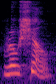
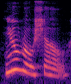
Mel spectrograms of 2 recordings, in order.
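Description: First: Said in the usual way. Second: Firm stress on "New"; insistent correction. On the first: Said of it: "said Schmoll". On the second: A narrator's reading. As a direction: correct him, leaning on "New". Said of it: "Hannah insisted".

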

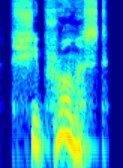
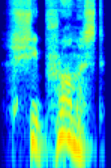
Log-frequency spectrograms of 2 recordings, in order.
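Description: First: Lightly voiced dying man, faint and bitter; dying demon's lament. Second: Higher, slowed and drawn out, fading; slower dying lament. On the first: Dying Benares to himself, a hint of faint bitter lament. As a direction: let the words fall like a last breath. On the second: Acted. Benares clutching dead Jin's hand, slow fading grief. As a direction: stretch each word as the life leaves him.

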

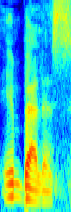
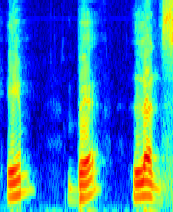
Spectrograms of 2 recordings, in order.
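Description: First: Said in the usual way. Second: ইমব্যালেন্স in three slow, separated syllables. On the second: Shown as a demonstration. Teacher drills three syllables, saying ইমব্যালেন্স slowly in parts. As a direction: pause after each syllable of ইমব্যালেন্স. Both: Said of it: "তিনটে syllable".

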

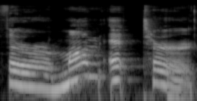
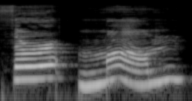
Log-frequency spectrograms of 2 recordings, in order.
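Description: First: Careful slow "Thermometer" for imitation; slow demo word. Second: "Thermometer" stretched slowly, rising at the end; speech-teacher model of "Thermometer"; slow demo word. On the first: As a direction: model "Thermometer" slowly for the child. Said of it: "Can you do that". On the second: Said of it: "it says mom". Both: Shown as a demonstration.

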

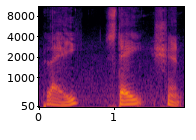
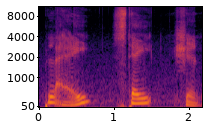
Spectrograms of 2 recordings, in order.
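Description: First: "بلاي ستيشن" said slowly, stressing "ستيشن"; careful English demo. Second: "بلاي ستيشن" said slowly, syllable by syllable; slow English demo. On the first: (تشديد على "ستيشن") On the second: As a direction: spell out "بلاي ستيشن" carefully. (نطق بطيء لـ"بلاي ستيشن") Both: Shown as a demonstration. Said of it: "ايش مثله؟".

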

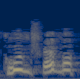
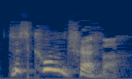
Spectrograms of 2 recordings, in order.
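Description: First: "Just call him Trevor" squeaked high through a laugh; laughing high repeat. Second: Said in the usual way. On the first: Shown as a demonstration. Joking to viewers about Trevor, laughing and high. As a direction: giggle it out in a much higher voice.

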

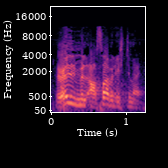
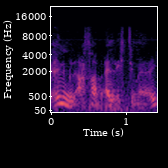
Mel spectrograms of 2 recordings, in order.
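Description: First: Said in the usual way. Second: علم الأعصاب الاجتماعي repeated much softer, almost to himself; quiet repeat. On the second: Shown as a demonstration. Preacher repeating the field's name to himself, hushed. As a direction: echo the name under your breath.

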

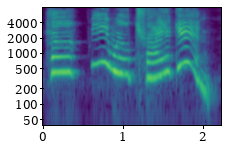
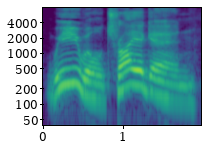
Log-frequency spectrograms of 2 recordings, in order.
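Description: First: High little pig voice; Piggy encouraging Gerald, high voice. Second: Gerald voice. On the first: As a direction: pitch way up, cheery little pig. Piggy's line. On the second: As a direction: lower big elephant voice. Gerald echoes Piggy. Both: Acted.

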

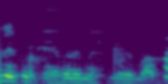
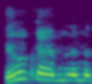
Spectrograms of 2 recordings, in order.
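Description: First: Soft coaxing. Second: Said in the usual way. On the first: Real, not acted. Father softly coaxes baby to look at camera. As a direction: hush it down to a gentle coax.

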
